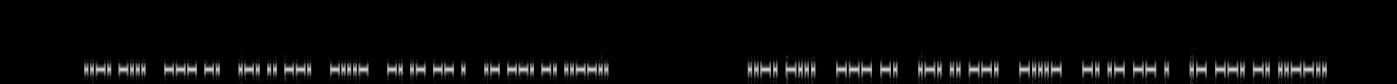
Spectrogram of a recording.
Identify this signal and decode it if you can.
Morse code, heard as a keyed tone, about 37 wpm, 700 Hz. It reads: FB ON RIG <BT> NAME AGN? FB ON RIG <BT> NAME AGN?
